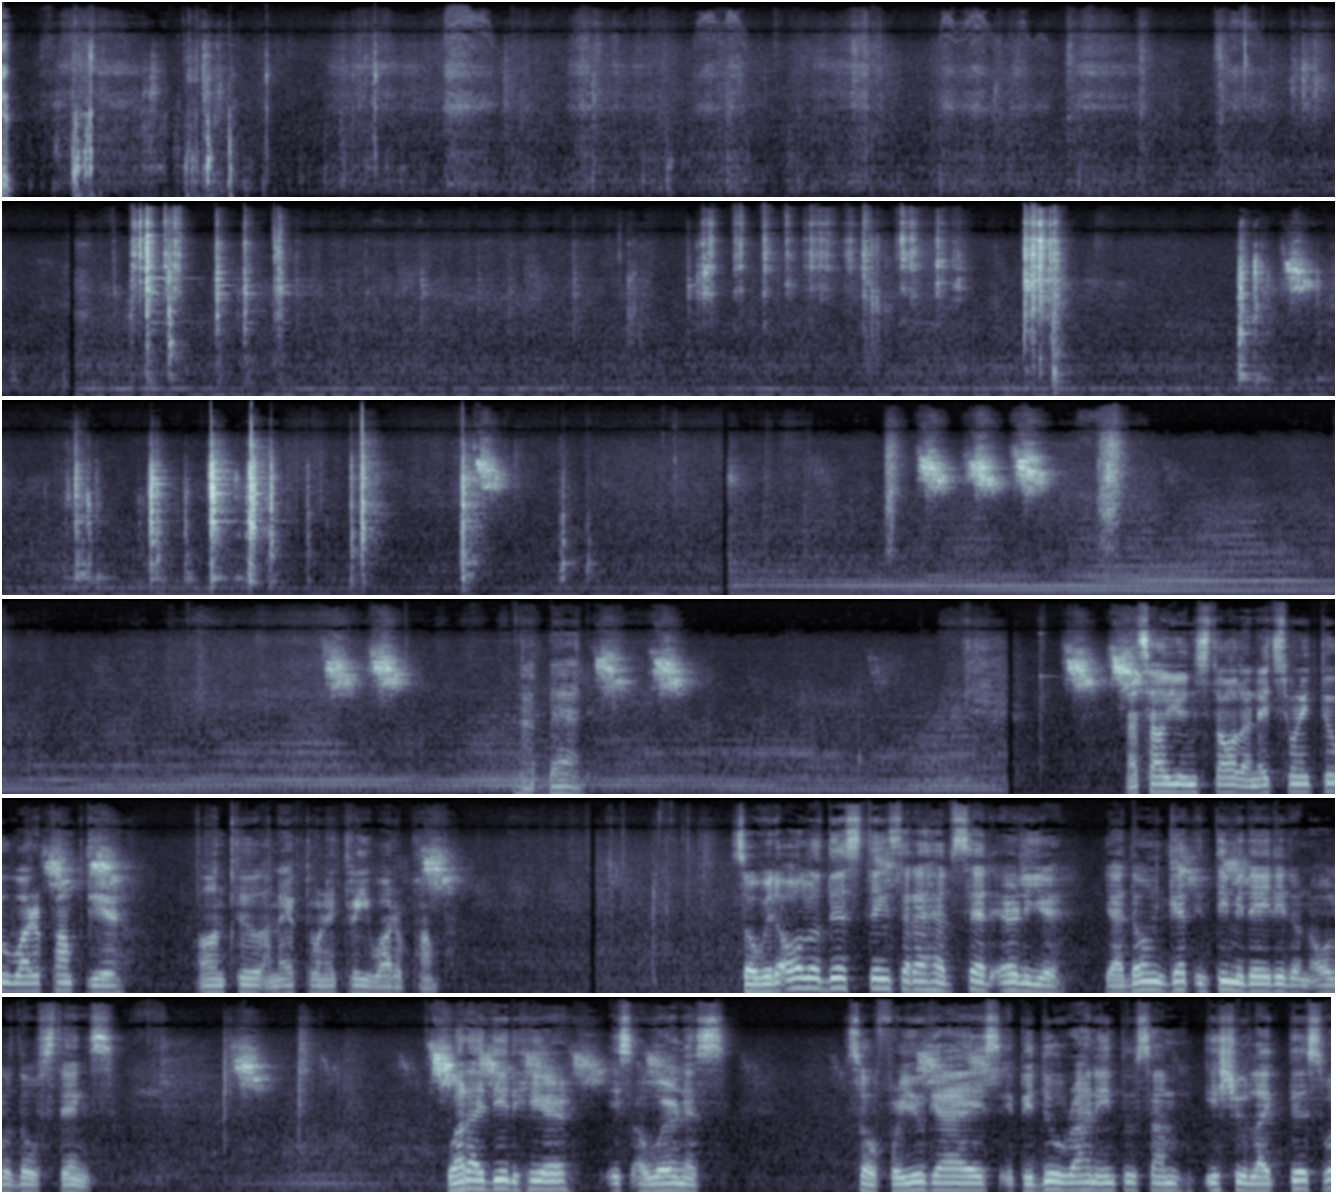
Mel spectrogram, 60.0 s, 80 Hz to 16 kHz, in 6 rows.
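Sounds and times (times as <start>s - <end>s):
steady low hum: 0.0s - 59.9s
metal clinks and knocks: 10.6s - 12.8s, 15.1s - 18.0s, 19.2s - 22.8s.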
